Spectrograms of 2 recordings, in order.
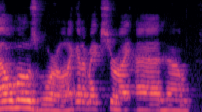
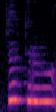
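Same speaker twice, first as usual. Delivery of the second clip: high, sing-song doo doo doo; idle humming. Retold or imitated. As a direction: hum like you're waiting around. Imitates sitting idle.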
